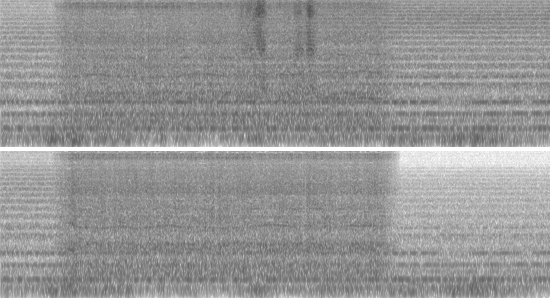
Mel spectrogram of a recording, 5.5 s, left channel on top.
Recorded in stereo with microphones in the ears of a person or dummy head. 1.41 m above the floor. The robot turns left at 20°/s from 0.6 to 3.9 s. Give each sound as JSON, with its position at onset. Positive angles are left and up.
{"t": 0.0, "sound": "a drone", "azimuth_deg": 165}
{"t": 2.4, "sound": "writing", "side_deg": 80}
